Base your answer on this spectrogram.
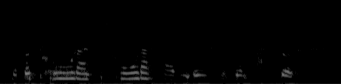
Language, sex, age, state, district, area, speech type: Kashmiri, female, 30-45, Jammu and Kashmir, Bandipora, rural, spontaneous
